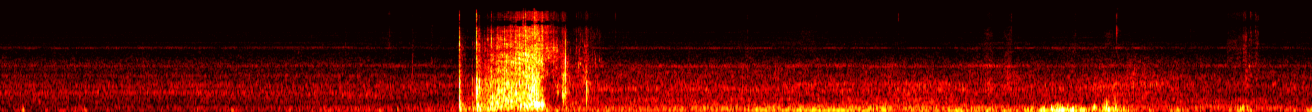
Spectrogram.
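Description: A die-cast toy truck dropped into a swimming pool: one sudden splash about six seconds in, lasting about a second, over a quiet outdoor background.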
